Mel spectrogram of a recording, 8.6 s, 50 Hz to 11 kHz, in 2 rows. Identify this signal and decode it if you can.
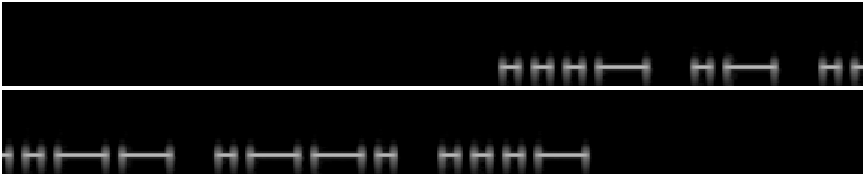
Morse code, heard as a keyed tone, about 15 wpm, 700 Hz. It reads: VA3PV
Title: DXCC-100 Call Signs - 5 Characters - Repeated 3x - 15wpm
